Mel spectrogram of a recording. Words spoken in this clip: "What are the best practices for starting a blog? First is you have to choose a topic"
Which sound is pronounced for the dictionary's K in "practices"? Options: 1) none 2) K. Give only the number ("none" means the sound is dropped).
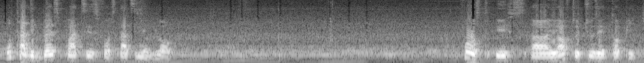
1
